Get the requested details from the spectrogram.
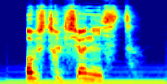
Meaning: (noun) obstructionist
- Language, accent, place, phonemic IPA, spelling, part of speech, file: French, France, Lyon, /ɔp.stʁyk.sjɔ.nist/, obstructionniste, noun / adjective, LL-Q150 (fra)-obstructionniste.wav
